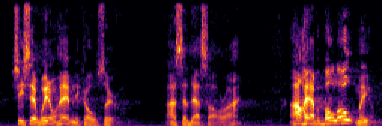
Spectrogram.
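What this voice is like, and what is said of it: Speaks with a regional accent. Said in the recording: “given my accent”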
